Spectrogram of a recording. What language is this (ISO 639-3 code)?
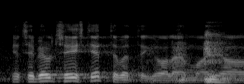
est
